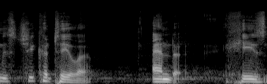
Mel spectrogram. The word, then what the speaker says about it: Chikatilo: killer whose name is chick Attila and he is not of Spanish Spanish Jewish origin his Ukrainian Christian you see it's H sound chica tiller four syllables total coincidence because Chikatilo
